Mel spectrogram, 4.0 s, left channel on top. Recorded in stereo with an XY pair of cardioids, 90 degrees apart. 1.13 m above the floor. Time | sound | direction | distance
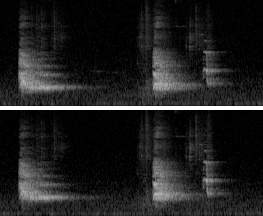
0.3 | a dog barking | 20° left | 1.7 m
